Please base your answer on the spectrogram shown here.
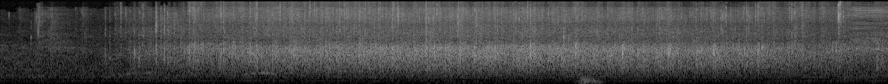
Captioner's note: applause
